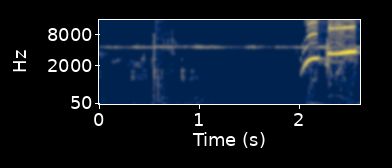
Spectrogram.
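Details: Oriental magpie-robin singing in the morning: two loud, clear whistles, the first sharply rising, the second long and steady, over a faint continuous high-pitched whine.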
